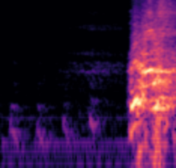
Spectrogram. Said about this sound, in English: Bless you. Bless you. Bless you. I think that's the first time anybody sneezed on the podcast.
